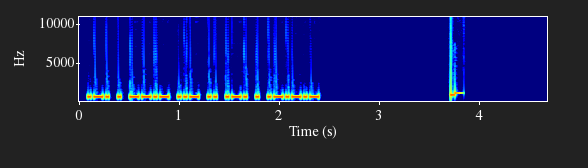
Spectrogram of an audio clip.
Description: Morse code, heard as a keyed tone, about 40 wpm, 700 Hz. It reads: REQUIRE.
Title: Sentences from Top 1000 Words - Review Part 6 - 40wpm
